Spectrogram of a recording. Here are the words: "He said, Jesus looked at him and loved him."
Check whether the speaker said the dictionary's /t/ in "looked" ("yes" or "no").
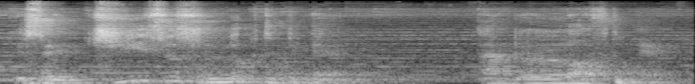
yes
